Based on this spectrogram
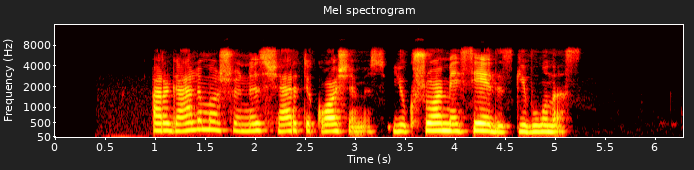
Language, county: Lithuanian, Telšiai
